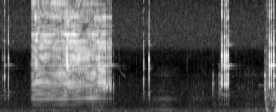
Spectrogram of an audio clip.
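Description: Fishing reel ratcheting in short runs: one run of about a second and a half, then two brief runs near the end, with a few light clicks between.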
